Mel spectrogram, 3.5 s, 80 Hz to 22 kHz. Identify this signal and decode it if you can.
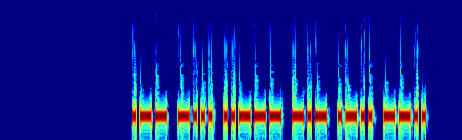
Morse code, heard as a keyed tone, about 40 wpm, 700 Hz. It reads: WB2KLZ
